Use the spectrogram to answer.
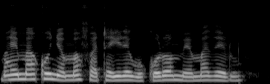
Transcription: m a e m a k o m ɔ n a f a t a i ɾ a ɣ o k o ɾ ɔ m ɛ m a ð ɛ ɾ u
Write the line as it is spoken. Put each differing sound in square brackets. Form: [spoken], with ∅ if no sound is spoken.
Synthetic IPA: m a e m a k o [ɲ] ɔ [m] a f a t a i ɾ [ɛ] ɣ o k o ɾ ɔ m ɛ m a ð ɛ ɾ u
